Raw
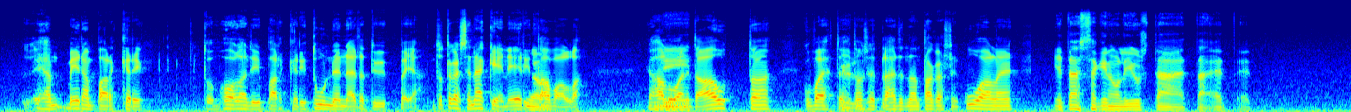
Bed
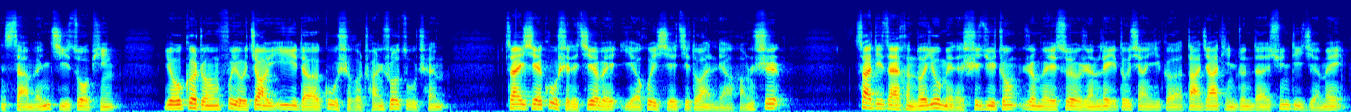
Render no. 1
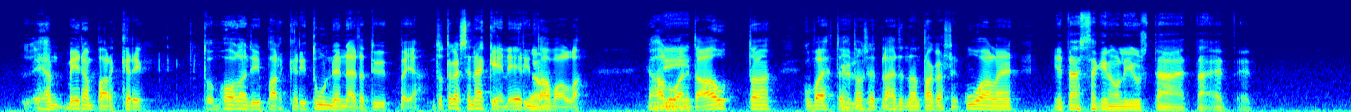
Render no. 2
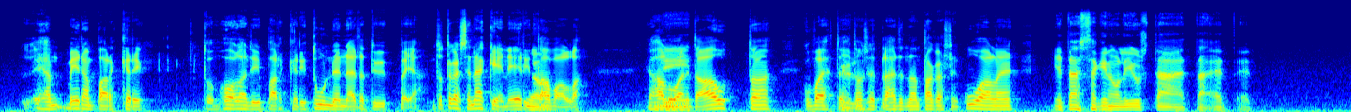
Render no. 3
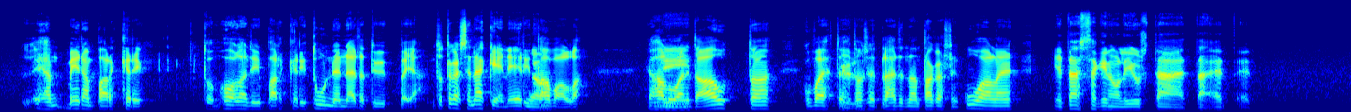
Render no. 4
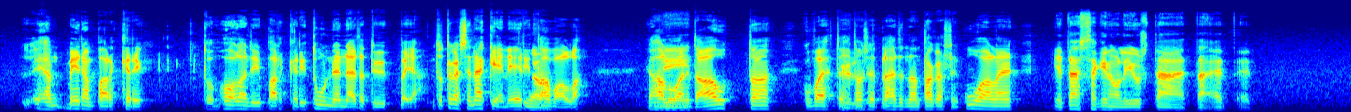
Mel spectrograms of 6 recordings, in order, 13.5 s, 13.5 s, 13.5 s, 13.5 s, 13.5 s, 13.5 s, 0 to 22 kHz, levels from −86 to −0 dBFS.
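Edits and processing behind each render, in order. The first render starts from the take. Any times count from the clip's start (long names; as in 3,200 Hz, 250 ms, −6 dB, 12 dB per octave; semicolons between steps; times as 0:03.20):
noise reduction from a noise print 6 dB
0:11.11–0:11.74: high-pass filter 120 Hz
high-pass filter 1,200 Hz 12 dB per octave; high-shelf EQ 12,000 Hz −7.5 dB
level +12 dB; brickwall limiter −2 dBFS, peak gain reduction 2 dB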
